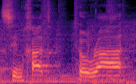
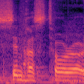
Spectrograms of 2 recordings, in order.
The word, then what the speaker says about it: Simhat Torah: Greetings, hero design, your friendly neighborhood rabbi, and I'm here today to talk to you about Simhat Torah, pronounced in other communities as Simhat Torah or Simhat Torah.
